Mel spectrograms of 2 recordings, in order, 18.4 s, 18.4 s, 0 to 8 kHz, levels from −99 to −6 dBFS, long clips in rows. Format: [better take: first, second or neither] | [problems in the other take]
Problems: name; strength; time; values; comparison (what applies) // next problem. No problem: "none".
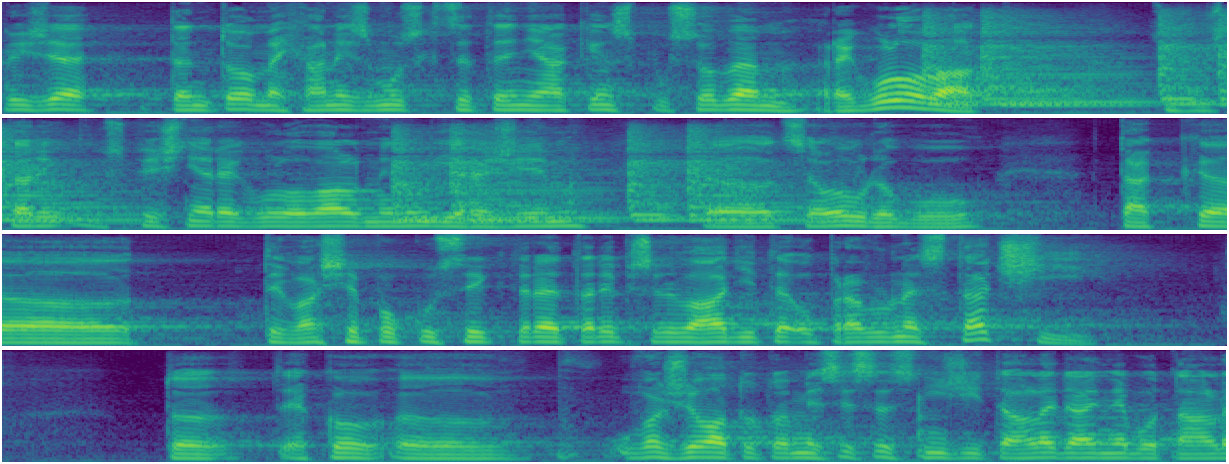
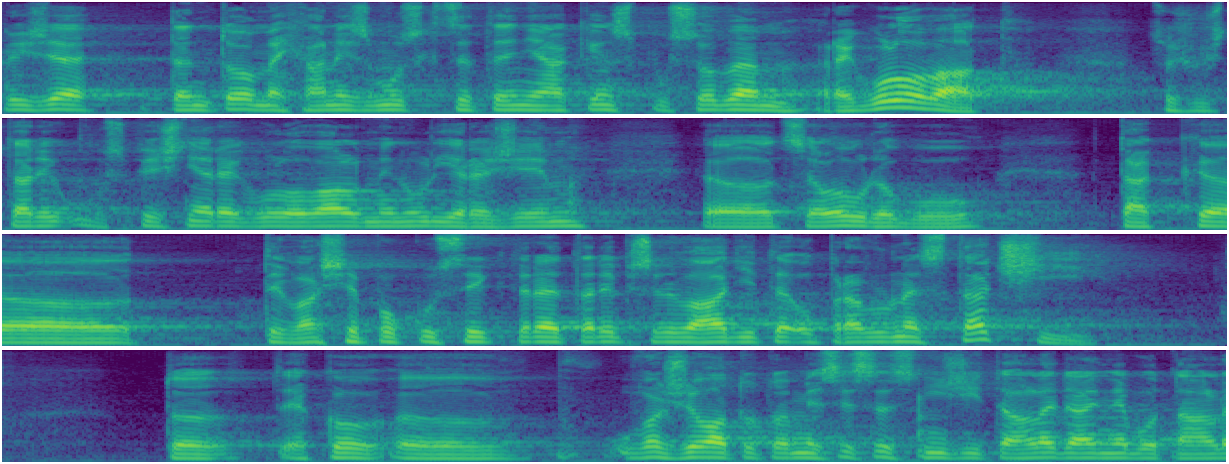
second | background sound (Electric guitar); 5 dB below the speech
